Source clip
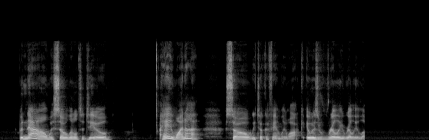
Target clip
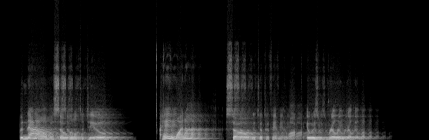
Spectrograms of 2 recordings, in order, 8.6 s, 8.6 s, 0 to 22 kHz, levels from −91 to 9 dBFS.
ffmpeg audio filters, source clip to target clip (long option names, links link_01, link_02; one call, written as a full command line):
ffmpeg -i in.wav -af "aeval=exprs='sgn(val(0))*max(abs(val(0))-0.0075,0)':channel_layout=same,aemphasis=mode=reproduction:type=50kf,aecho=1:1:137|274|411|548:0.376|0.132|0.046|0.0161,volume=-2dB" out.wav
